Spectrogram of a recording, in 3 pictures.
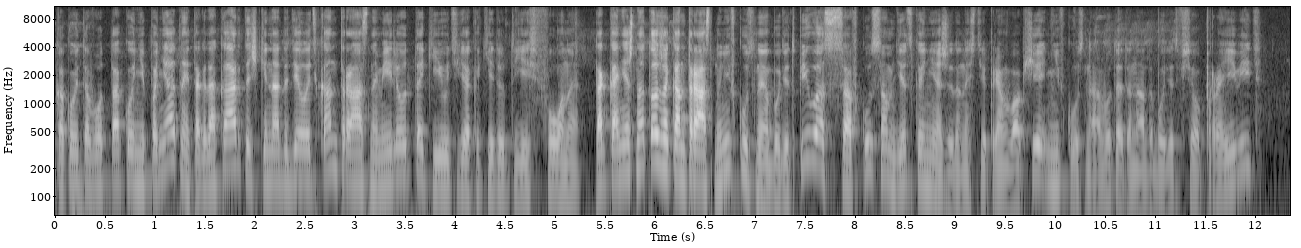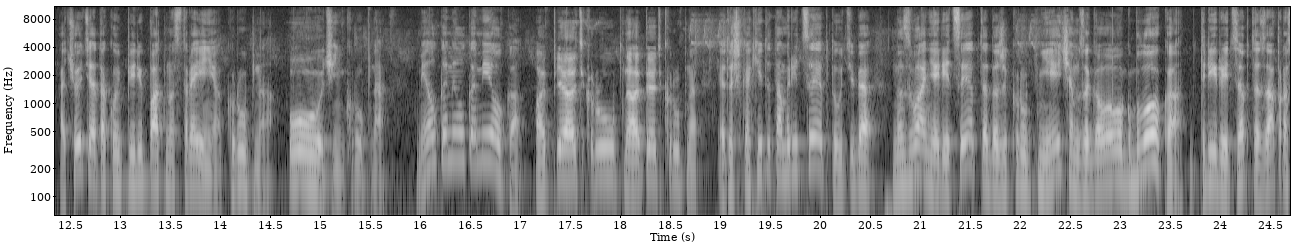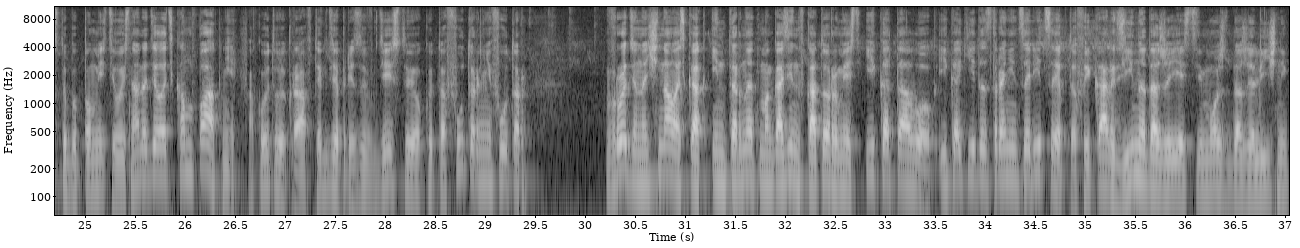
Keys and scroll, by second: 7.8 ctrl+z, 11.7 ctrl+shift+3, 23.7 ctrl+d, 26.2 ctrl+z, 26.4 ctrl+z.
